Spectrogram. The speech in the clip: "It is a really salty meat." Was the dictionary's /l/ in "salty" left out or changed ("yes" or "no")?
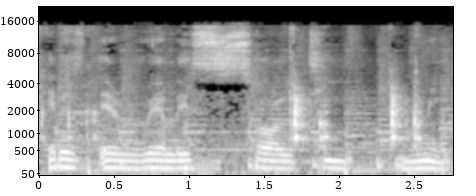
no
